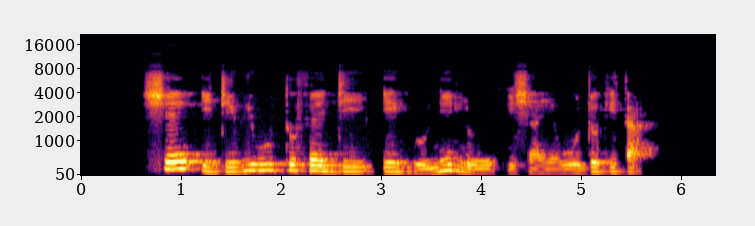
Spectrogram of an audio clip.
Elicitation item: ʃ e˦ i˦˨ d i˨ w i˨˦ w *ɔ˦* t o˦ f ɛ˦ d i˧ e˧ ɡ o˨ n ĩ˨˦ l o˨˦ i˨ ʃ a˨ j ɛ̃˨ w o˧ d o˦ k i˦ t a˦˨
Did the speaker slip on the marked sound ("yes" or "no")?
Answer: yes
